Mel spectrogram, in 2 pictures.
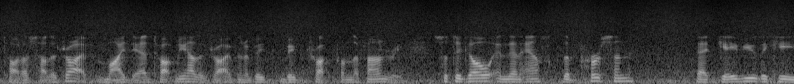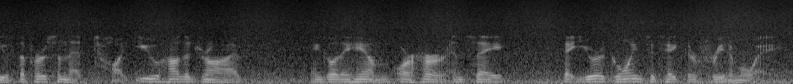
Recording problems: high frequencies cut off; severe; nothing above 4 kHz
hiss; loud; throughout; 9 dB below the speech

